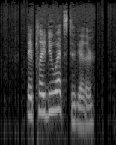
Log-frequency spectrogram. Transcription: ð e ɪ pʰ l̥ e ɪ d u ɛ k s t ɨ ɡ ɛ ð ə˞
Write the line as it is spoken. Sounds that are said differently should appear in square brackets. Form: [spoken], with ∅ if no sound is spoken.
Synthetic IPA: ð e ɪ pʰ l̥ e ɪ d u ɛ [t] s [tʰ] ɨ ɡ ɛ ð ə˞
